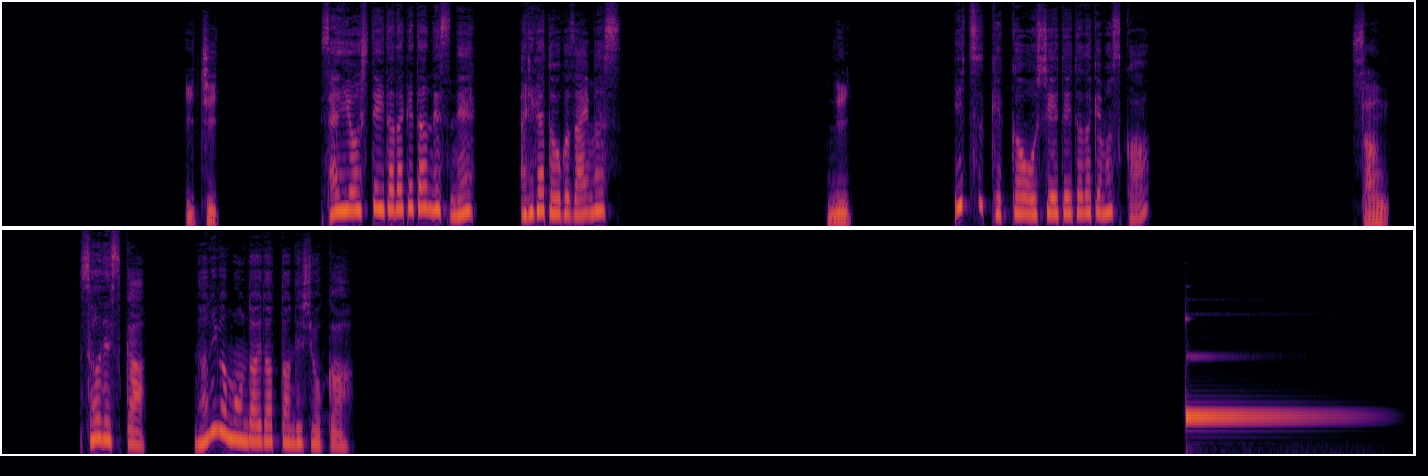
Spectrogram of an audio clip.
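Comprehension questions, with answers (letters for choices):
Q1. 男:この間出してくれた新商品なんだけど、検討の結果、見送ることになったよ。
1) 採用していただけたんですね。ありがとうございます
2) いつ結果を教えていただけますか?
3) そうですか。何が問題だったんでしょうか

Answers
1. 3

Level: 【N2 第2回】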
